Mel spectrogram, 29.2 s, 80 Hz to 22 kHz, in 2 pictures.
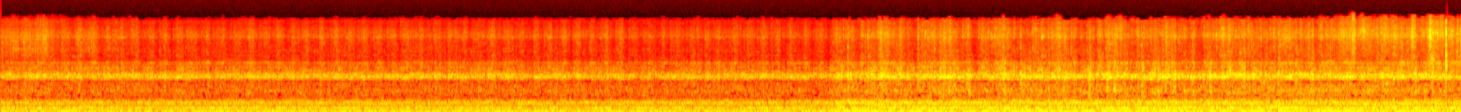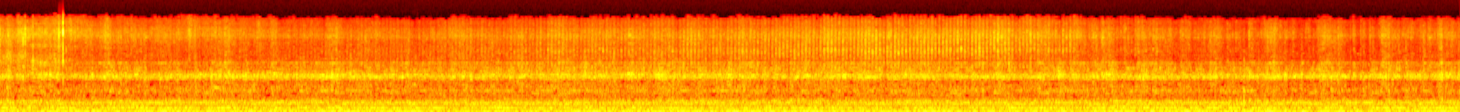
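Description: Gehl corn chopper running steadily, driven by a 1941 Farmall H tractor's four-cylinder engine, a steady mechanical drone that gets louder about eight seconds in. Corn stalks are fed through it midway.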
